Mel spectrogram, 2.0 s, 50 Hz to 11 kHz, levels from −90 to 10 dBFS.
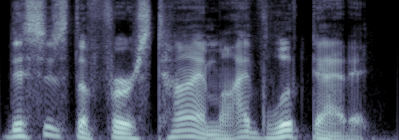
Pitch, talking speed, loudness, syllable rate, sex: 110 Hz, 270 wpm, -17 LUFS, 6.0 syllables/s, male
